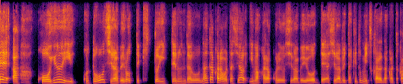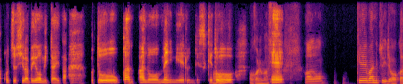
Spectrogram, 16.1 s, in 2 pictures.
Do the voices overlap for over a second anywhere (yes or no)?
no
